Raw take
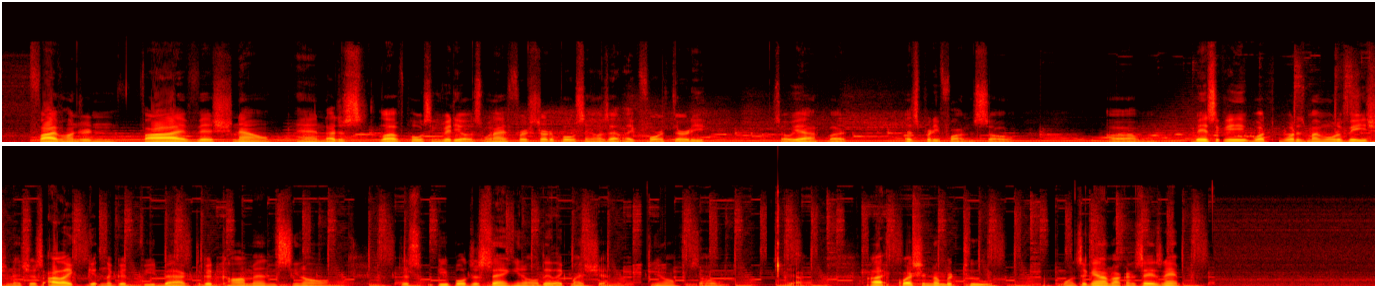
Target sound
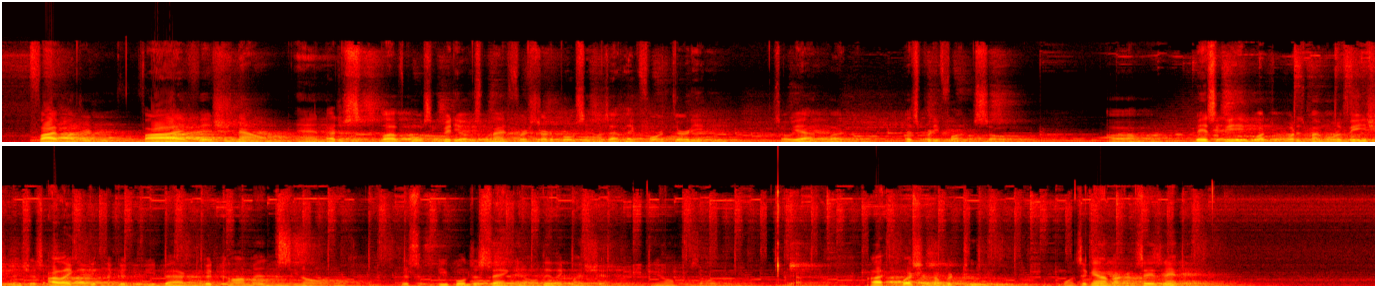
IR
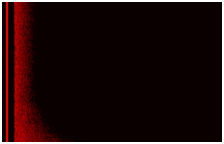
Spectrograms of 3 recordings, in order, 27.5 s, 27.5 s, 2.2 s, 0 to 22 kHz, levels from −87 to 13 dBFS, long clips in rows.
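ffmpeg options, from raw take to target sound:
-filter_complex "[0:a]aexciter=amount=10.7:drive=2.8:freq=12k[a];[1:a]atrim=start_sample=2205,asetrate=28665,aresample=44100[b];[a][b]afir=irnorm=-1:irlink=0,volume=2.5dB"

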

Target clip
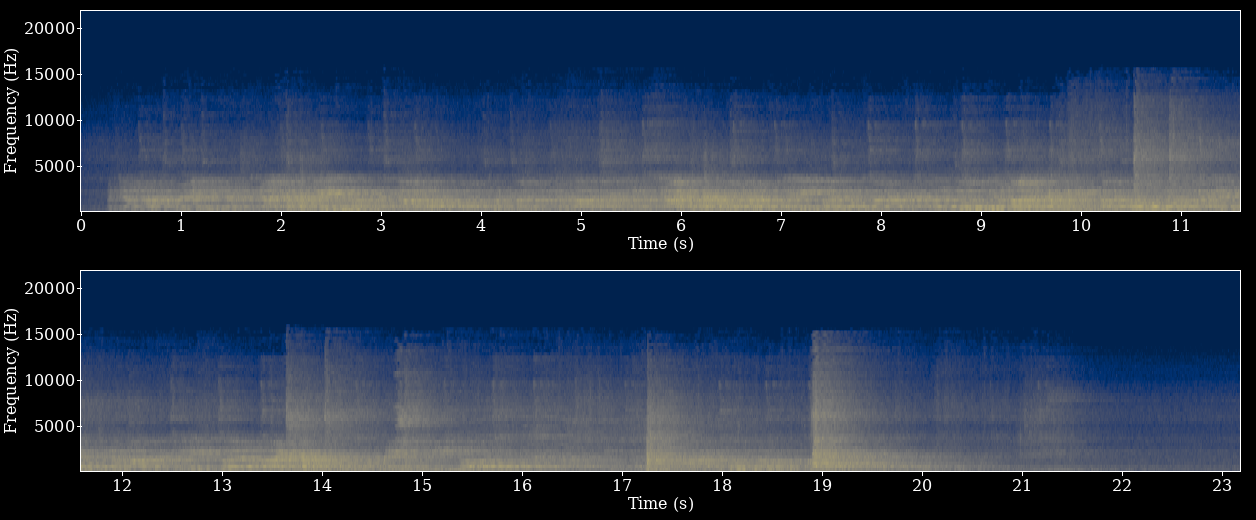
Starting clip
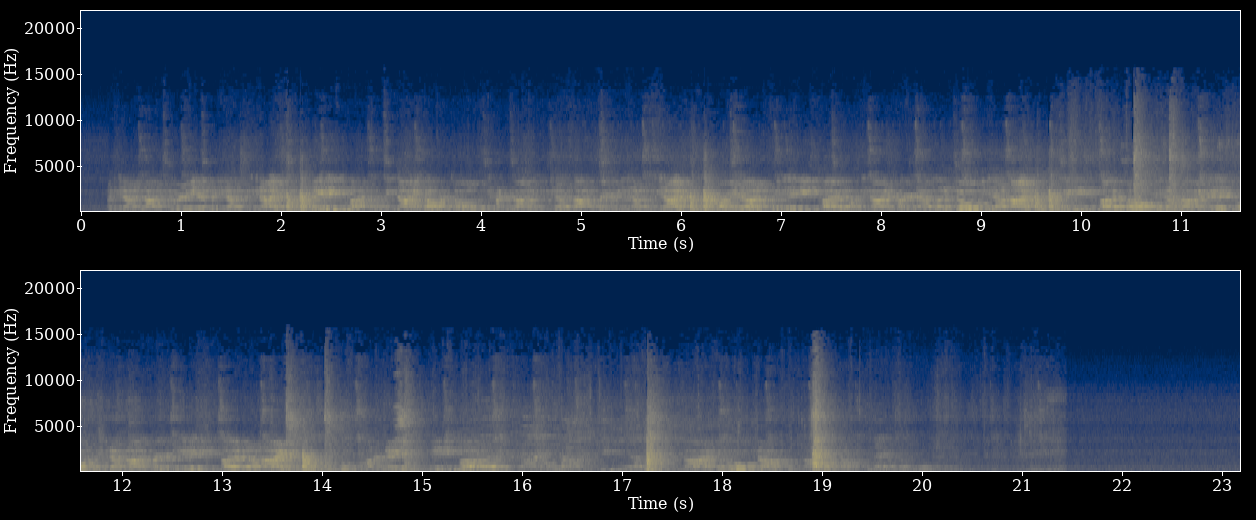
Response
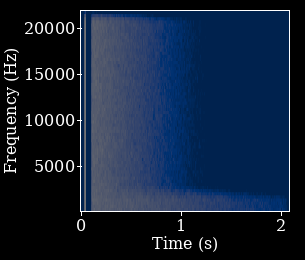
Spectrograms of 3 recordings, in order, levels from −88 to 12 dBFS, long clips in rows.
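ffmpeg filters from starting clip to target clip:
-filter_complex "[0:a]asettb=1/sr,asplit=3[a][b][c];[a]atrim=end=4.604[d];[b]atrim=start=4.6:end=6.02,asetpts=PTS-STARTPTS,afade=t=in:d=0.004:c=qsin,afade=t=out:st=1.416:d=0.004:c=qsin,asplit=2[e][f];[f]adelay=46,volume=-4dB[g];[e][g]amix=inputs=2:normalize=0,atrim=end_sample=62622[h];[c]atrim=start=6.016[i];[d][h]acrossfade=d=0.004:c1=hsin:c2=qsin[j];[j][i]acrossfade=d=0.004:c1=qsin:c2=hsin[k];[1:a]atrim=start_sample=2205,asetrate=48510,aresample=44100[l];[k][l]afir=irnorm=-1:irlink=0"

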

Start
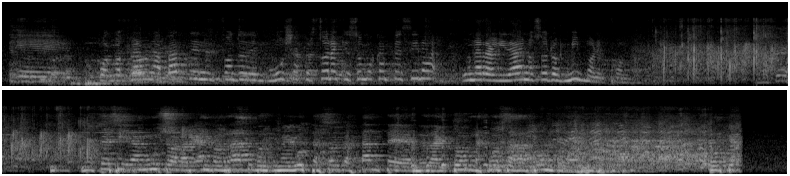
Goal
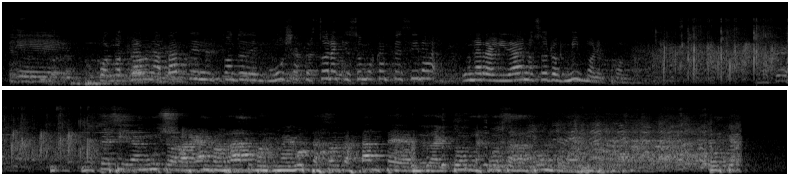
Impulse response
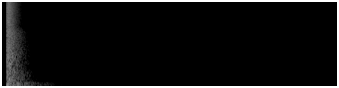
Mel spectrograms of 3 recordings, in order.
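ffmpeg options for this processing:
-filter_complex "[0:a]asettb=1/sr,asplit=3[a][b][c];[a]atrim=end=9.624[d];[b]atrim=start=9.62:end=12,asetpts=PTS-STARTPTS,afade=t=in:d=0.004:c=qsin,afade=t=out:st=2.376:d=0.004:c=qsin,equalizer=f=125:t=o:w=1:g=7,equalizer=f=500:t=o:w=1:g=-4,equalizer=f=1k:t=o:w=1:g=12,equalizer=f=4k:t=o:w=1:g=-10[e];[c]atrim=start=11.996[f];[d][e]acrossfade=d=0.004:c1=hsin:c2=qsin[g];[g][f]acrossfade=d=0.004:c1=qsin:c2=hsin,asplit=2[h][i];[i]adelay=83,lowpass=f=2k:p=1,volume=-20dB,asplit=2[j][k];[k]adelay=83,lowpass=f=2k:p=1,volume=0.53,asplit=2[l][m];[m]adelay=83,lowpass=f=2k:p=1,volume=0.53,asplit=2[n][o];[o]adelay=83,lowpass=f=2k:p=1,volume=0.53[p];[h][j][l][n][p]amix=inputs=5:normalize=0,volume=-5.5dB"

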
